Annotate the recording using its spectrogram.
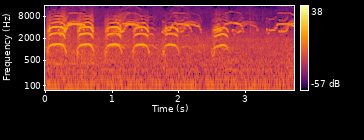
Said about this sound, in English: The long call is just one of this gull's 11 distinct calls. Throughout the spring and summer, during the day and sometimes well into the night, glaucous-winged gull pairs bow as they greet each other with this call.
